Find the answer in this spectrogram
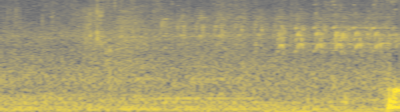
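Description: Steady outdoor background noise with a faint bird chirping in quick repeats toward the end.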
